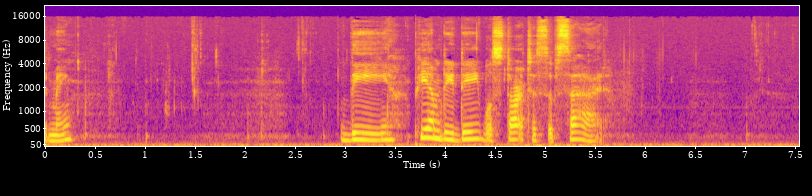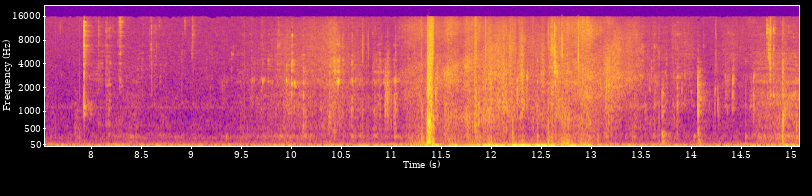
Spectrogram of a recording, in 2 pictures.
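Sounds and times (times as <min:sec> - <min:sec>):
person chewing: 0:00.3 - 0:03.0, 0:05.8 - 0:15.0.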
